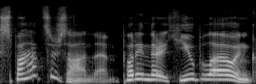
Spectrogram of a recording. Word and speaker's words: Hublot: He's got Hublot, which I have to admit, my pronunciation adventures, I would absolutely call Hublot if I had not listened to, you know, heard it referenced in several rap songs and things like that. It's Hublot.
